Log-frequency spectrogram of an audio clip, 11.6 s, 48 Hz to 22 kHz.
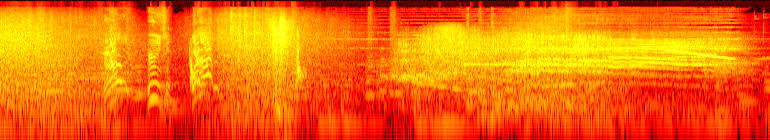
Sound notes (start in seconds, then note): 6.5 jet engine streaking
